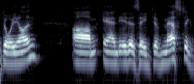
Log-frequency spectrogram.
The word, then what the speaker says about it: Douyin: I think it's pronounced Douyin.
